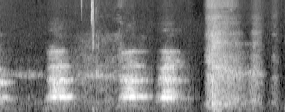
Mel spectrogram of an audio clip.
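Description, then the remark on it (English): The speaker's dog barks several times in quick, uneven, loud bursts, followed by a broader rough yelp-like burst; no one speaks. “Oh, my dog's going mad.”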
